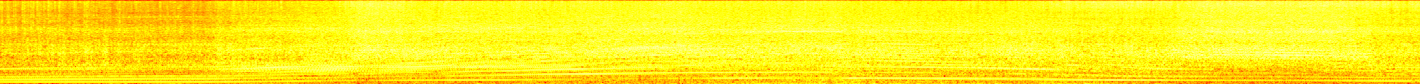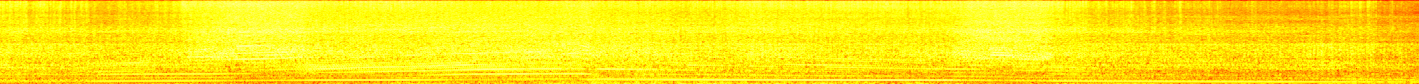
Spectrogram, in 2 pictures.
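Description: Motorcycle engine heard from on board while riding, its pitch climbing smoothly with the throttle and falling away again, twice over. A steady rush of wind noise lies under it and swells at times.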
